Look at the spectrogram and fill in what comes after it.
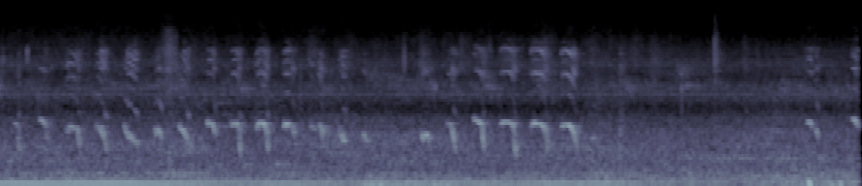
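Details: Irish Terrier puppies of the N litter on their first outing, giving a rapid run of high, thin, downward-sliding squeaks and whimpers, several overlapping, over a steady low hum.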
